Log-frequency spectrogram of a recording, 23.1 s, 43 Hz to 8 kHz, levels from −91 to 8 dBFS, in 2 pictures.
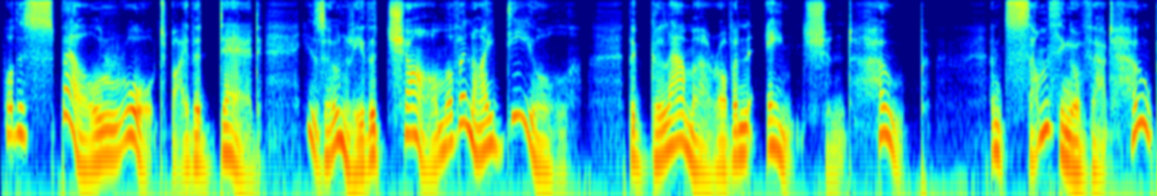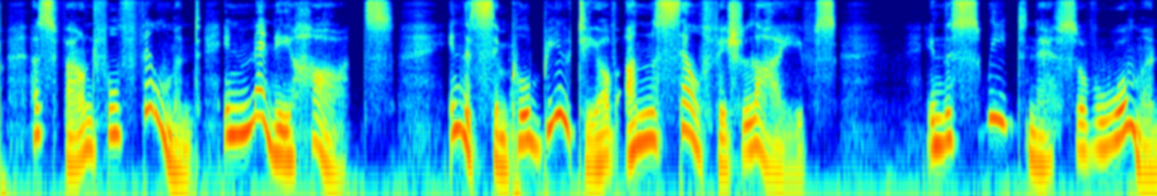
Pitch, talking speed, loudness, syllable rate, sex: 155 Hz, 105 wpm, -20 LUFS, 3.0 syllables/s, male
